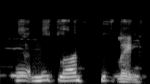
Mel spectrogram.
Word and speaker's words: Mictlantecuhtli: Mictlantecuhtli. And my pronunciation is far from perfect.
